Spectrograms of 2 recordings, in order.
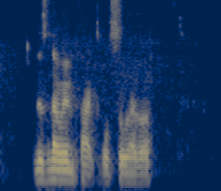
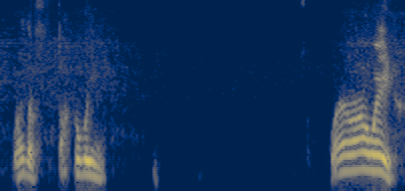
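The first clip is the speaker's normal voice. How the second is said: very high character voice; put-on high voice; 10 semitones higher, 4 dB louder than usual. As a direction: pitch it way up like a bewildered cartoon figure. High put-on voice, unnamed quote.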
